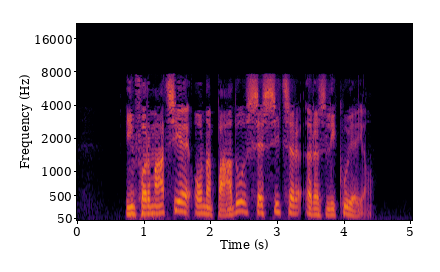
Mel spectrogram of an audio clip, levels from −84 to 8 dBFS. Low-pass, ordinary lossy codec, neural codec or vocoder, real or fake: 19.8 kHz; AAC, 24 kbps; vocoder, 44.1 kHz, 128 mel bands, Pupu-Vocoder; fake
